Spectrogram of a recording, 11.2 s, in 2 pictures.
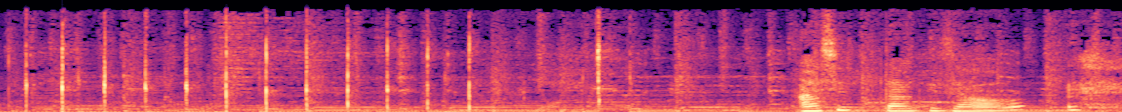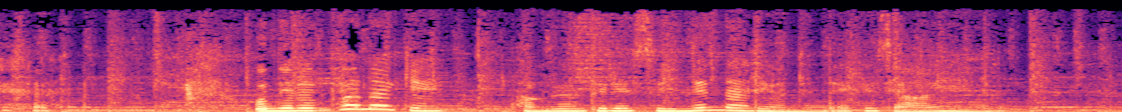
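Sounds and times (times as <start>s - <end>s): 
people clapping: 0.0s - 3.2s
speech: 4.0s - 6.3s, 6.9s - 10.7s
laughter: 5.2s - 6.3s.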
